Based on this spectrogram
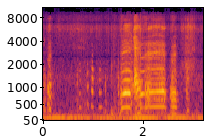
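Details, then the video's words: Chicken at the coop during morning feeding, a harsh nasal squawk of about one second with strong harmonics, preceded by faint short clucks and followed by a brief quieter call, over a steady low hum. "Feeding The Chickens | Relaxing Chicken Coop Sounds"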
